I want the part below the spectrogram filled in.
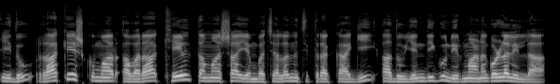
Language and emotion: Kannada, neutral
